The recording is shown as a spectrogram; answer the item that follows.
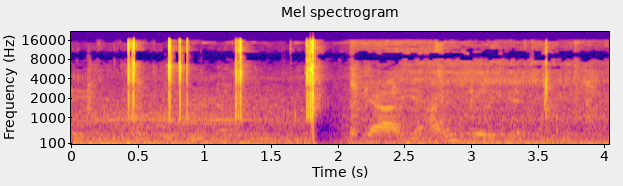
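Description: Several short, sharp clicks and taps as fingers work at the opening of an energy drink container, the loudest click about two seconds in.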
